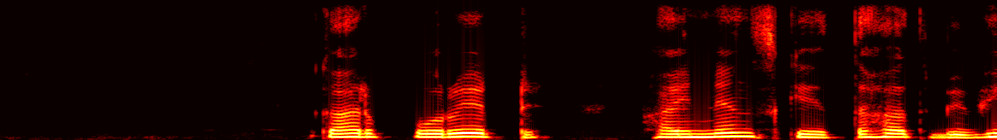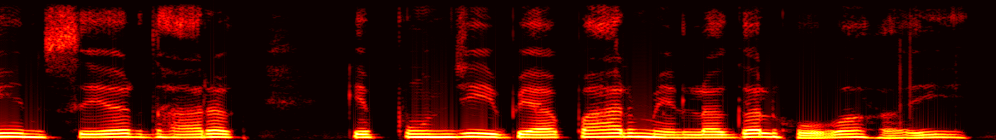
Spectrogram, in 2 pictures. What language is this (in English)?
Magahi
